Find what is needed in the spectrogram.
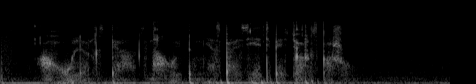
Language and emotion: Russian, neutral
